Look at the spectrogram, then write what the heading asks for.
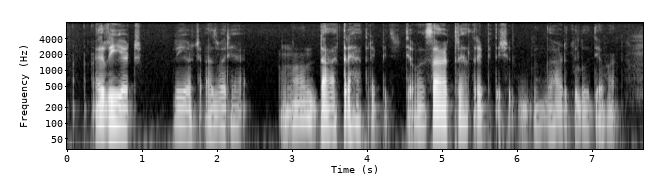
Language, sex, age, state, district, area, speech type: Kashmiri, male, 30-45, Jammu and Kashmir, Ganderbal, rural, spontaneous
